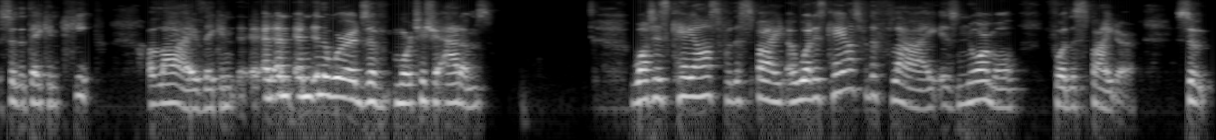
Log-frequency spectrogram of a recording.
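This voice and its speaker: A man's voice: on the high side, darkish tone. Genteel man reading live chat aloud. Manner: genteel and flowery, calls viewers darling; halting, many restarts and fillers. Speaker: psychic answering viewer questions. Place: seated at a wobbly table indoors.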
